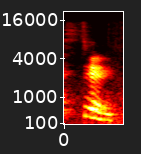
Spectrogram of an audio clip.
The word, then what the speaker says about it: cent: CENT को हम लोग उच्चारण करते हैं सेंट, पर यदि हम लोग CANT, तब ये इसका साउंड क्या हो जाता है?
